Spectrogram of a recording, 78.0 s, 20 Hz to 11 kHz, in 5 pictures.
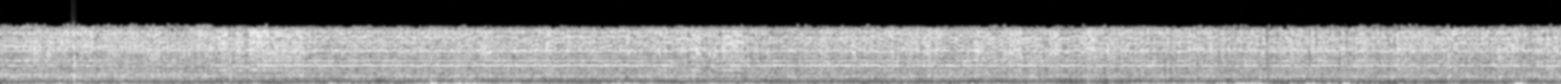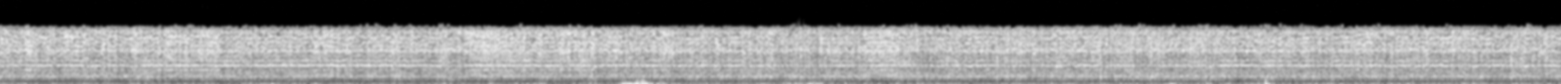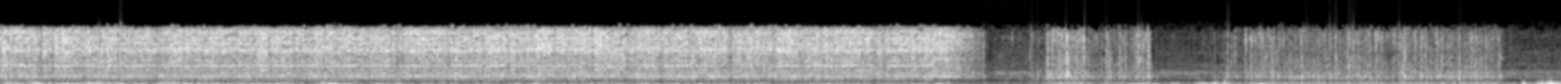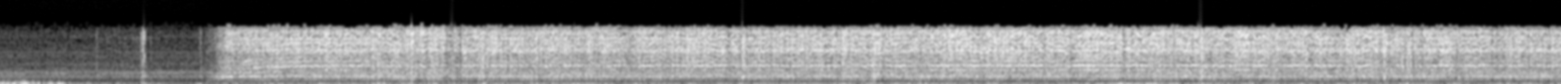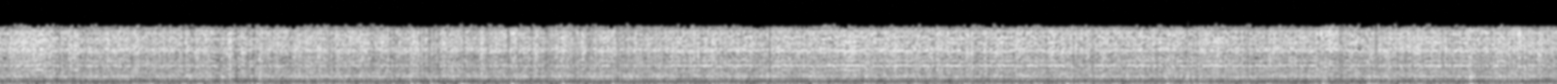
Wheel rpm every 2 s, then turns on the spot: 160, 160, 160, 160, 160, 160, 160, 160, 160, 160, 160, 160, 160, 160, 160, 160, 160, 160, 160, 160, 60, 20, 30, 10, 70, 160, 160, 160, 160, 160, 160, 160, 160, 160, 160, 160, 160, 160, 160.
40-42 44-46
